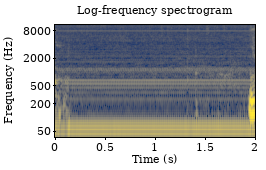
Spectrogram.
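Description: Faint, steady low electrical mains hum from the microphone and sound system, with no speech over it.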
